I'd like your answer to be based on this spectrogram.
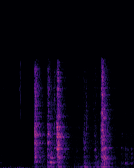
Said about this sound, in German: Die Nudeln blubbern, die weißen Teller werden jetzt aus der Schublade herausgeholt und bereitgestellt.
